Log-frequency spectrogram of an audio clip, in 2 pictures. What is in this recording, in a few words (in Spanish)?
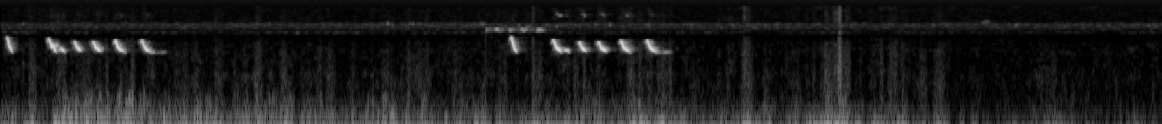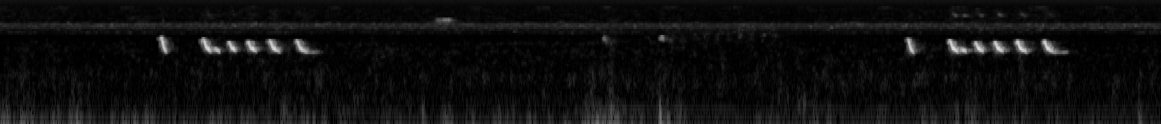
anambe negro; Pachyramphus polychopterus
